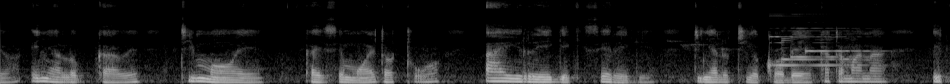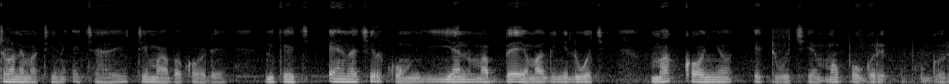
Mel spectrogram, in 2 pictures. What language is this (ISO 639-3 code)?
luo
